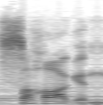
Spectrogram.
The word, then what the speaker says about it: Sahagin: So, she said Sahagin, so I'm going to go with that pronunciation. Okay. The first are the fish-like Sahagin, worshippers of the primal Leviathan.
